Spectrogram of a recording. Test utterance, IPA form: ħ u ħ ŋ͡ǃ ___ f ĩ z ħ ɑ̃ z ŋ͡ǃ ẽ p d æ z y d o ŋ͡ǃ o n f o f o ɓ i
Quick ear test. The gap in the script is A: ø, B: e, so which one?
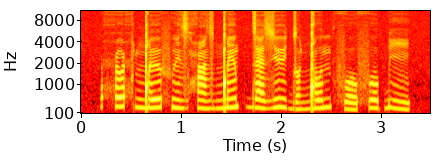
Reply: A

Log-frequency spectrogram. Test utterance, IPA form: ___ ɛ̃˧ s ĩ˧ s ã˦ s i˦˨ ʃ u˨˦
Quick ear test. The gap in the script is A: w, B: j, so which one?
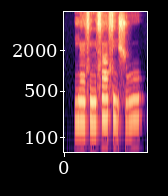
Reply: B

